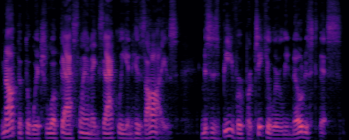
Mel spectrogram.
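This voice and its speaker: A man's voice: on the low side, moderate pace, fairly bright tone. A man reading a children's fantasy novel aloud as scripted storybook narration. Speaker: amateur audiobook reader.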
